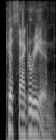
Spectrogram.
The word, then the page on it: Pythagorean: American English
